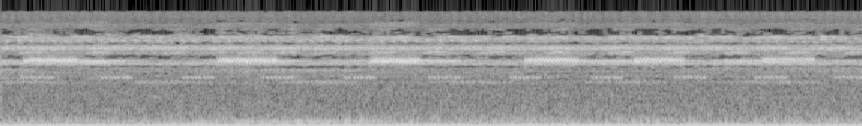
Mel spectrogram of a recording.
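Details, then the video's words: Crickets in a park during the evening, a sustained high trill with regular pulsed chirps about once a second, chorus of overlapping insects, a brief low hum in the background. "Park Serenade: Cricket Sounds in a Peaceful Park | Evening Ambience"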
